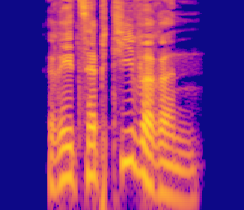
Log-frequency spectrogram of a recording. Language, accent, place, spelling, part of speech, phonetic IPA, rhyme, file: German, Germany, Berlin, rezeptiveren, adjective, [ʁet͡sɛpˈtiːvəʁən], -iːvəʁən, De-rezeptiveren.ogg
- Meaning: inflection of rezeptiv: 1. strong genitive masculine/neuter singular comparative degree 2. weak/mixed genitive/dative all-gender singular comparative degree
